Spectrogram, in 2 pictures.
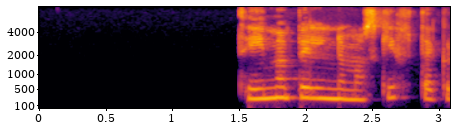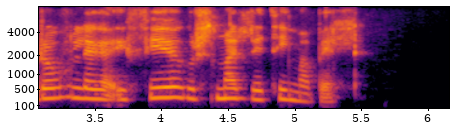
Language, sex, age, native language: Icelandic, female, 20-29, Icelandic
